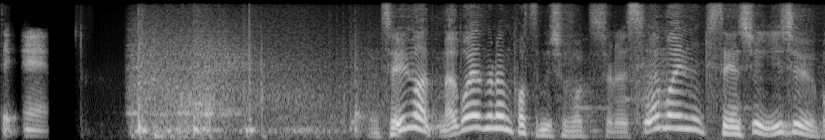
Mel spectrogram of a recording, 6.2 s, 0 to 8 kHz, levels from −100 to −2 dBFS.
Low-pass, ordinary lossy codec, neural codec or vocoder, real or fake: 7.2 kHz; none; codec, 16 kHz, 0.5 kbps, X-Codec, HuBERT features, trained on balanced general audio; fake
